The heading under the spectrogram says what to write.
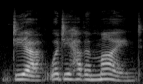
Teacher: you becomes di okay Dia what do you have in mind so that do you has become dear it's a completely different sound · So that do you has become dia. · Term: do you becomes dia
